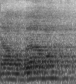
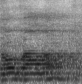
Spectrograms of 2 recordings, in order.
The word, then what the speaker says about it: Obama: they would call me Alabama or they would call me yo mama and I have to explain no no the Name's Obama my father is from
